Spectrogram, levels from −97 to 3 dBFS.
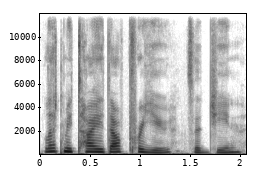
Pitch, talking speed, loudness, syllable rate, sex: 210 Hz, 260 wpm, -17 LUFS, 4.9 syllables/s, female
